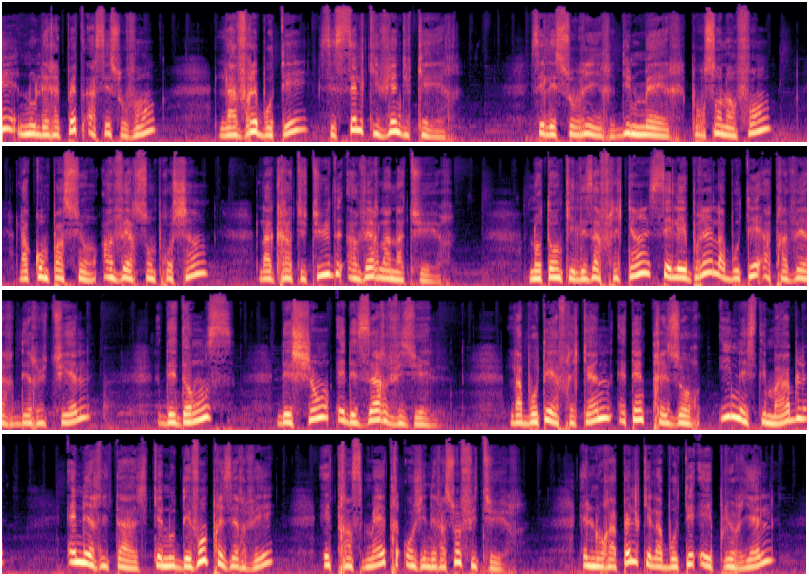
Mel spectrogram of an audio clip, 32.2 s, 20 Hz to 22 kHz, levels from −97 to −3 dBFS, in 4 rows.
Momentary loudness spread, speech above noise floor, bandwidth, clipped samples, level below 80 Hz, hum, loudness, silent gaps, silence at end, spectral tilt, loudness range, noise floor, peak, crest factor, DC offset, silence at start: 10 LU; 33 dB; 19.5 kHz; under 0.1%; -40 dBFS; none; -16 LUFS; none; 0.3 s; -6.5 dB/octave; 4 LU; -48 dBFS; 0 dBFS; 16 dB; under 0.1%; 0 s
